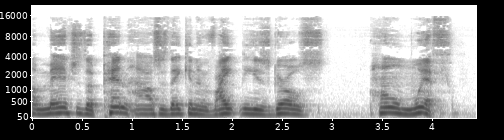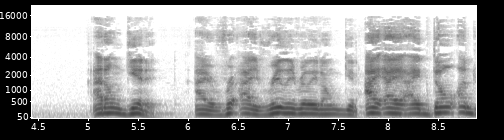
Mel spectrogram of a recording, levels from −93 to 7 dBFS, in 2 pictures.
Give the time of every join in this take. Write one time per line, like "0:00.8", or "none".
0:07.7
